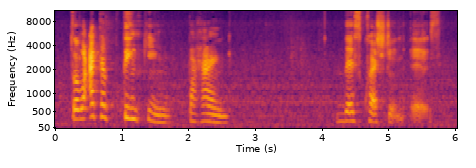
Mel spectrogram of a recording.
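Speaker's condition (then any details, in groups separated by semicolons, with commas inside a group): Cerebral palsy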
